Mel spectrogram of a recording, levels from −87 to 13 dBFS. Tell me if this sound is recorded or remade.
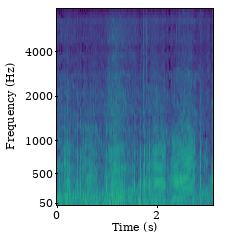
recorded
